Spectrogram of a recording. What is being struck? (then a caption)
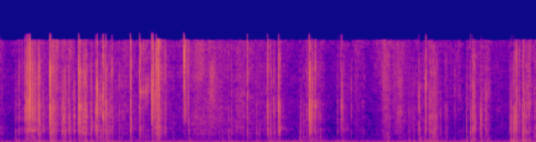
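Rubber slide sandal sole. Long red acrylic nails scratch and tap on the solid black rubber sole of a slide sandal, producing quiet, bright, crackly scratching with short clicking taps in dense bursts. A steady low hum sits underneath the whole time.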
